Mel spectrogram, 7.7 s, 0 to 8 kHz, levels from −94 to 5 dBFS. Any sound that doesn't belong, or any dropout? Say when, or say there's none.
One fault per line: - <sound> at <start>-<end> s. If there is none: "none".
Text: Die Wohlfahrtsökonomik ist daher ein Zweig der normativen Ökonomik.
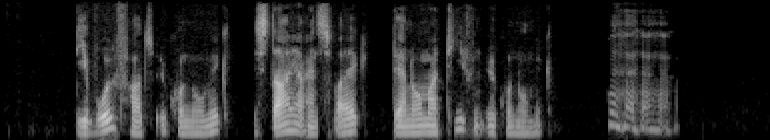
- laugh at 6.1-6.8 s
